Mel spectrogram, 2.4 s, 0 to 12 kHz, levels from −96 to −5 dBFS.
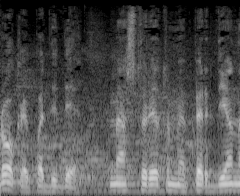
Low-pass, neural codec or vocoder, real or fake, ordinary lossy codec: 10.8 kHz; none; real; MP3, 48 kbps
